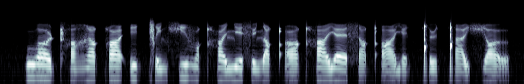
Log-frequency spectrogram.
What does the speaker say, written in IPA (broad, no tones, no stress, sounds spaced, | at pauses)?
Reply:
w ɔ ʊ̯ ʈʰ ɒ ʁ i q u ɪ̯ ʔ i ǀ i lʲ ç i v a qʰ ʉ j lʲ e s ʉ lʲ ɒ qʼ ʉ ə̯ qʰ ɛ j ɛ s ɛ qʼ a ə̯ j e ǃ ʉ ǃ a ə̯ ç ɒ ʊ̯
